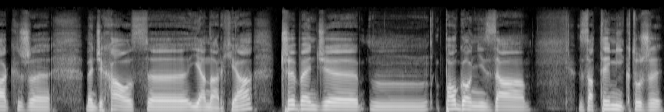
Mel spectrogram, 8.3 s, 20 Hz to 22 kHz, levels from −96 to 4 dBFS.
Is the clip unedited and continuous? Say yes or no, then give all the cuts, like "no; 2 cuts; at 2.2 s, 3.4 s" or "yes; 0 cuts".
yes; 0 cuts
